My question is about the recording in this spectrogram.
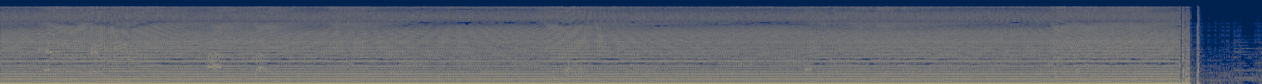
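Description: Loud, steady electrical mains hum and buzz from an amplified sound system, deepest at the bottom and unchanging, which cuts off suddenly near the end.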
